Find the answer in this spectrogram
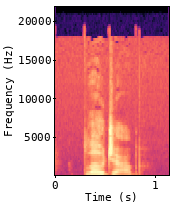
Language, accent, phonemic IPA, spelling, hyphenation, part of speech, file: English, US, /ˈbloʊ.d͡ʒɑb/, blowjob, blow‧job, noun, En-us-blowjob.ogg
- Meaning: 1. An act of fellatio, or sucking a penis or other phallic object (such as a dildo) 2. A display of excessive praise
